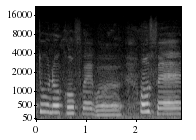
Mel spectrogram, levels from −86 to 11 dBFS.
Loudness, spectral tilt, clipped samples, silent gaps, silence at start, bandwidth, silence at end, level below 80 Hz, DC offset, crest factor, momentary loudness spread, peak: -23 LUFS; -6.5 dB/octave; under 0.1%; none; 0 s; 12.5 kHz; 0 s; -48 dBFS; under 0.1%; 14 dB; 9 LU; -8 dBFS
